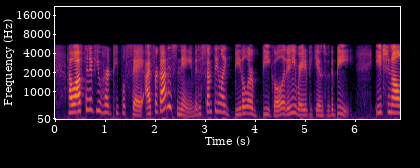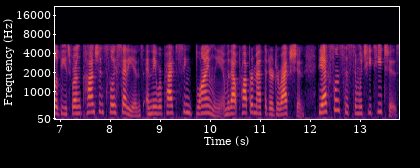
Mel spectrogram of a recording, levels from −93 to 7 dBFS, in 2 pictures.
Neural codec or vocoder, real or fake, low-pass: none; real; 5.4 kHz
